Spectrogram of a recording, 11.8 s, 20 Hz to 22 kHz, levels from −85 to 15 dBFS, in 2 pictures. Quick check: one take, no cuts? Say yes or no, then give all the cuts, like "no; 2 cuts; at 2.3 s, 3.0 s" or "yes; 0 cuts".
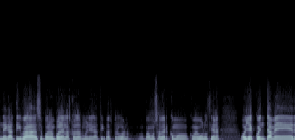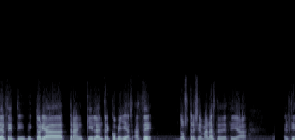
yes; 0 cuts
